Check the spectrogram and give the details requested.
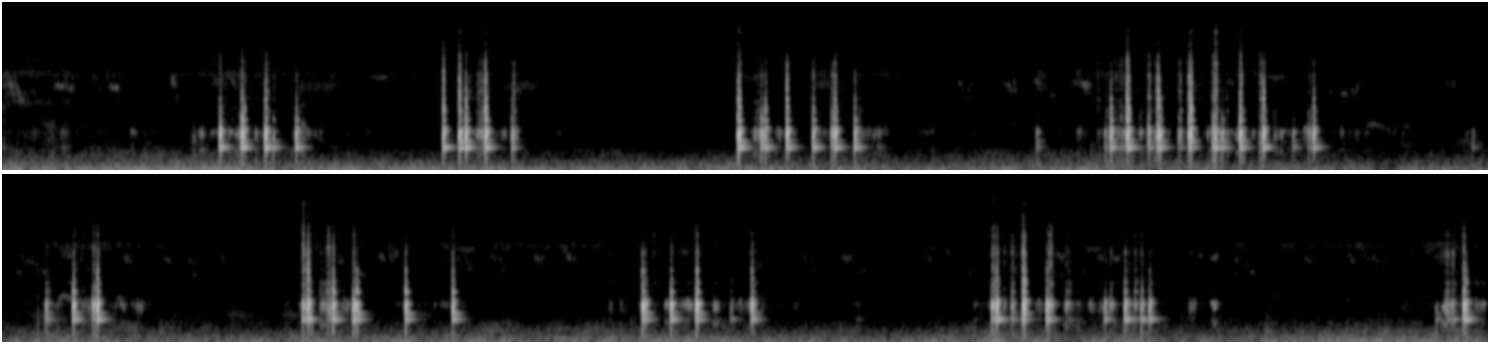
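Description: A bird calling in bursts of rapid short notes on one pitch, a burst every three seconds or so.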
